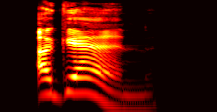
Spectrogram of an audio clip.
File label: "AGAIN", english; 3000 words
